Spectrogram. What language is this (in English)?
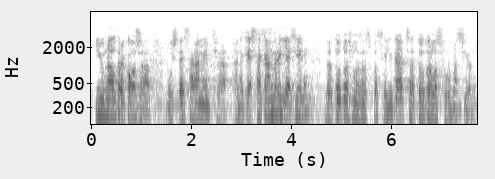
Catalan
